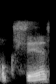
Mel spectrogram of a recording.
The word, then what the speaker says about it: Auxerre: Die Stadt Auxerre ist vielleicht jemandem nahe ein Begriff im Chablis. Die Stadt wird ja mit X ausgesprochen, Auxerre.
